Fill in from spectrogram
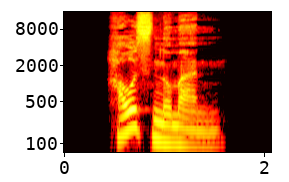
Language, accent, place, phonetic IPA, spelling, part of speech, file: German, Germany, Berlin, [ˈhaʊ̯sˌnʊmɐn], Hausnummern, noun, De-Hausnummern.ogg
- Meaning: plural of Hausnummer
